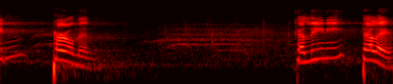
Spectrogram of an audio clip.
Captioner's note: audience cheers; audience applauds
